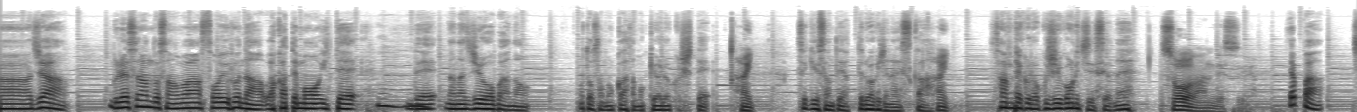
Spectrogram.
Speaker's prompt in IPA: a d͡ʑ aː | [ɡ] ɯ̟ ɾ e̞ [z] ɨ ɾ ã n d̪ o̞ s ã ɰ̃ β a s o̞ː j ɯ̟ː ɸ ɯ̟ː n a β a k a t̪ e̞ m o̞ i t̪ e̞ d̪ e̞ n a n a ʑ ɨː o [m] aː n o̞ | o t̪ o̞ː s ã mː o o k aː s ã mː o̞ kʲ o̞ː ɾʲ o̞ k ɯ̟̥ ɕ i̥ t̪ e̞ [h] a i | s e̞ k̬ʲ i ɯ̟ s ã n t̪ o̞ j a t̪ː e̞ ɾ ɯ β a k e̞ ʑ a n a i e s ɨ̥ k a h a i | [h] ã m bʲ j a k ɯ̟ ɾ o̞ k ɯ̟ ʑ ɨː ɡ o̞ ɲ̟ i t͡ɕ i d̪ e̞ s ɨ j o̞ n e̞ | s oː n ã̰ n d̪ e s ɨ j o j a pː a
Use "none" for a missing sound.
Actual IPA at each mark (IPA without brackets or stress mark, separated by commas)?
ɡ, s, b, h, s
